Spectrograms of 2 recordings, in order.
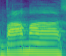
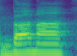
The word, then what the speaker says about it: Burma: Is basically, sometimes it's pronounced Bama, sometimes it's Burma. It depends a little bit on where you are within that mm-hmm.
